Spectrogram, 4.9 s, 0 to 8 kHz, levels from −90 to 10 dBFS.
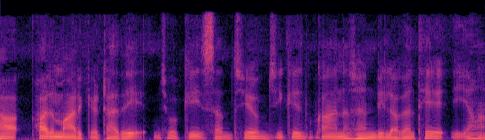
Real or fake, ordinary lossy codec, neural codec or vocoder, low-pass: fake; MP3, 48 kbps; codec, 16 kHz, 0.8 kbps, ZipCodec; 7.2 kHz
